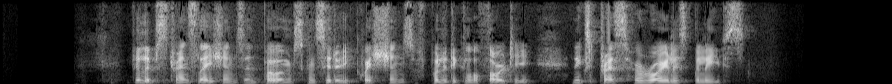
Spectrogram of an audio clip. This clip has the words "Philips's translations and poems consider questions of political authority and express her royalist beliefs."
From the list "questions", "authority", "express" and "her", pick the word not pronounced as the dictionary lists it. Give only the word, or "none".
none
